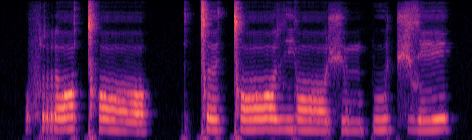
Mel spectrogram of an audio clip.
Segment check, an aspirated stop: present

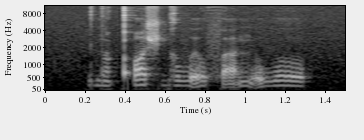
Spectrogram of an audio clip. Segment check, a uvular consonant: present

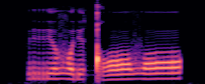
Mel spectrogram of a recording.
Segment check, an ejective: absent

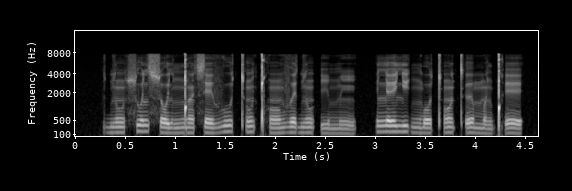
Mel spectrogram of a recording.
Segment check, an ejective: present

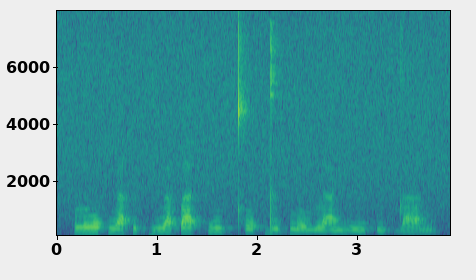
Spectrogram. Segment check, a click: absent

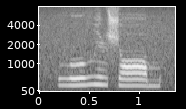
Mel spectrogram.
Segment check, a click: absent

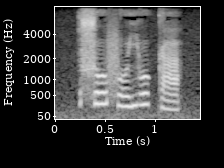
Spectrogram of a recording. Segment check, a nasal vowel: absent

